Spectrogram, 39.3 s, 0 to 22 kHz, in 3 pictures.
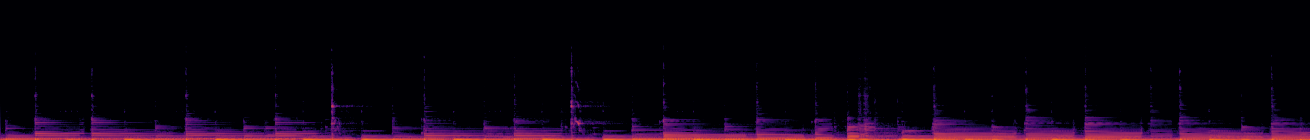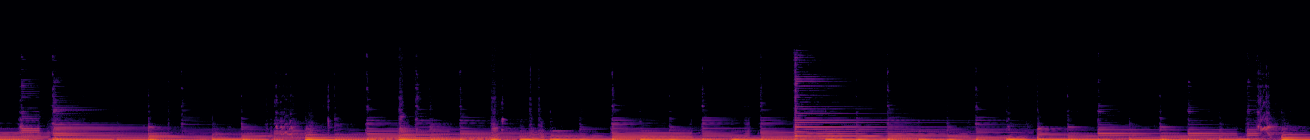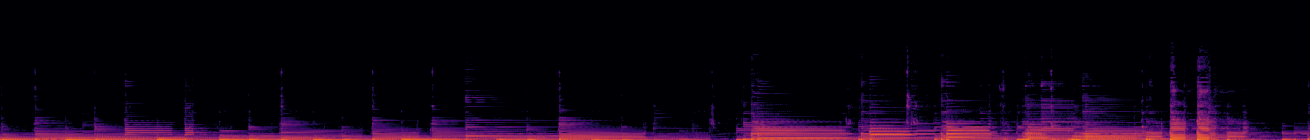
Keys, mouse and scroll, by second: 1.9-4.4 middle drag, 5.0-6.7 drag, 6.6-8.7 middle drag, 7.7 Tab, 9.3-12.5 drag, 17.6-20.1 drag, 25.5-28.6 drag, 30.5-33.5 drag, 37.3-39.1 drag, 38.3-39.3 middle drag.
